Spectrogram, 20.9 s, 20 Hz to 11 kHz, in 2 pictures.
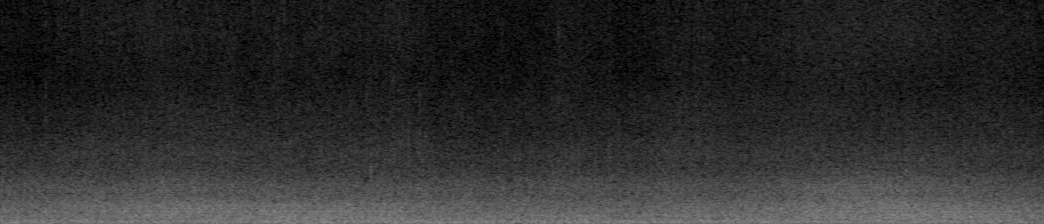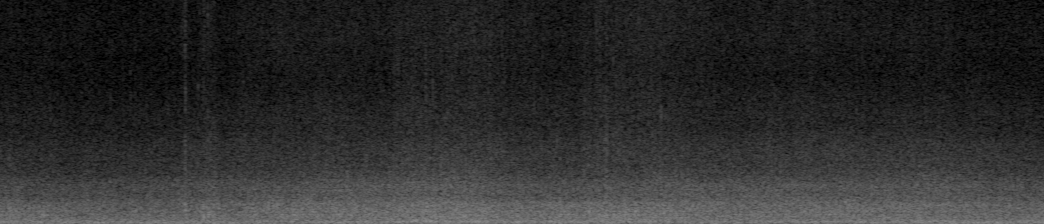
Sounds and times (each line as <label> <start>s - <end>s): waves 12.0s - 20.8s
